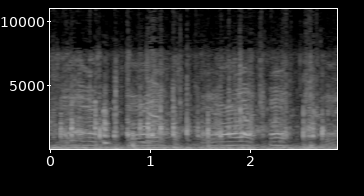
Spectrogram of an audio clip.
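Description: Chickens, hens and roosters, cluck and chatter close by in a farmyard, with a person talking over the birds throughout.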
